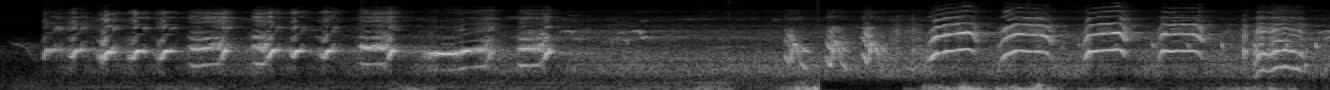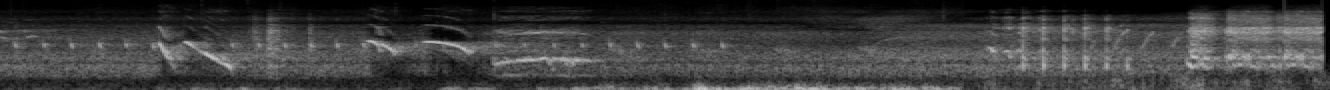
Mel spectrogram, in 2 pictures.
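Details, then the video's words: An Australian lyrebird, a mimic, runs through a fast medley of borrowed sounds: rapid chattering, a run of loud upslurred whistles, sharp sweeping notes and buzzy trills, with a low rumble beneath. "LYREBIRD: The Largest Of All The Songbirds It Uses Its Voice To Imitate Everything"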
